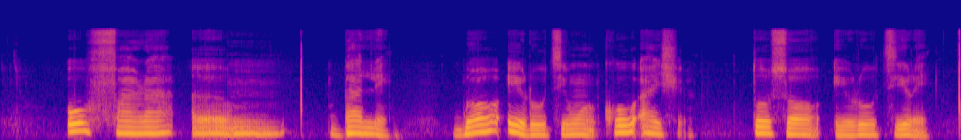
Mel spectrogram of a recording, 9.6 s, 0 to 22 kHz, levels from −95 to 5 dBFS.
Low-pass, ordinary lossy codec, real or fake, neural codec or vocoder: 9.9 kHz; none; fake; vocoder, 22.05 kHz, 80 mel bands, Vocos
